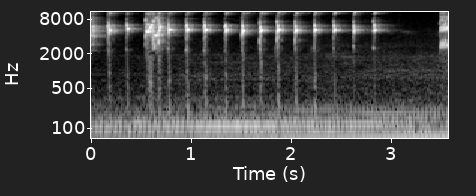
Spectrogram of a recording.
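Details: Fighter lovebird ticking before its ngekek, used to provoke other lovebirds: sharp, high clicking notes repeated about three times a second, with a brief harsh burst early on and another at the end.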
